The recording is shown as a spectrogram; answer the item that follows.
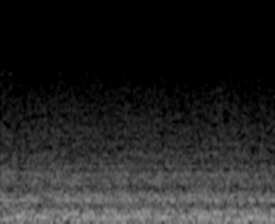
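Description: Quiet steady background hiss of room tone, with no distinct event.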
